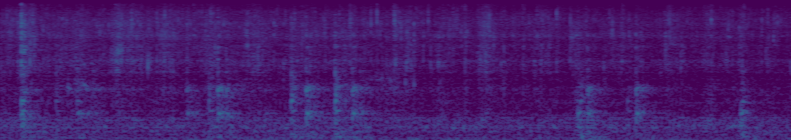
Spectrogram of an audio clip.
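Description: Thin-sliced beef bistek sizzling in a frying pan as a spoon stirs it, with scattered scrapes and clicks of the spoon against the pan. The meat is browned and cooked through, its sauce cooked down and nearly dry.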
